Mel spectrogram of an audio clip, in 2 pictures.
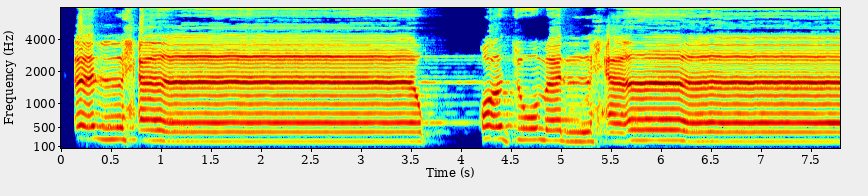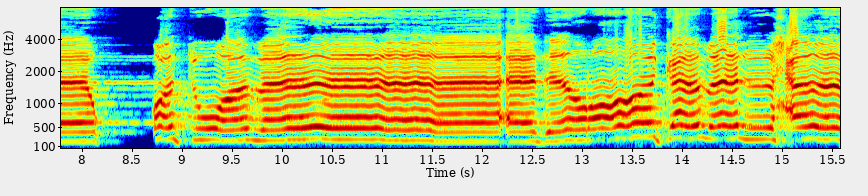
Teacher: Bila kita sebut pada qaf tu, suara macam tersekat. Itu sifat syiddah yang kita tunaikan pada bacaan atau pada huruf qaf itu.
